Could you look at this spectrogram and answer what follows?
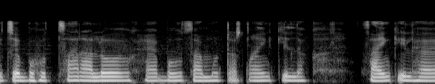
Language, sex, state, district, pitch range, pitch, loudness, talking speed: Hindi, female, Jharkhand, Deoghar, 175-180 Hz, 175 Hz, -16 LUFS, 150 wpm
